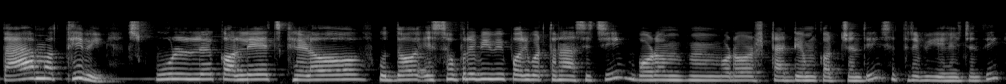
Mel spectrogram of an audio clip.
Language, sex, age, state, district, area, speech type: Odia, female, 45-60, Odisha, Puri, urban, spontaneous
